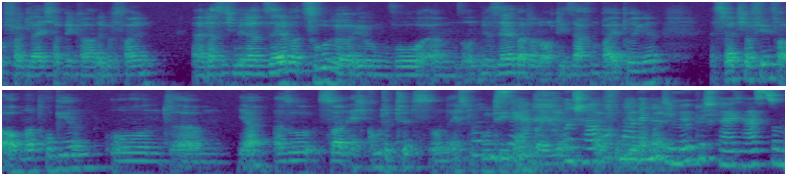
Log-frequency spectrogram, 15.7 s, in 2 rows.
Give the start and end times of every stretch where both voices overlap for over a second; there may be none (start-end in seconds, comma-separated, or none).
12.3-14.5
